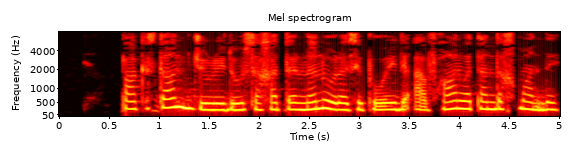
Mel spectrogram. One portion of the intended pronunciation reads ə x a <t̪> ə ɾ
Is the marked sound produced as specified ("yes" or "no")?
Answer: yes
